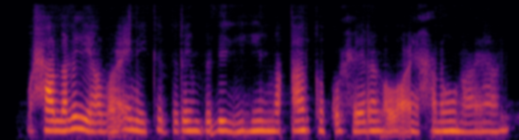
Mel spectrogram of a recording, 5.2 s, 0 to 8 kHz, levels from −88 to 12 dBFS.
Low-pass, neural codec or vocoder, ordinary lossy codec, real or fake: 7.2 kHz; codec, 16 kHz in and 24 kHz out, 0.6 kbps, FireRedTTS-2 codec; none; fake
